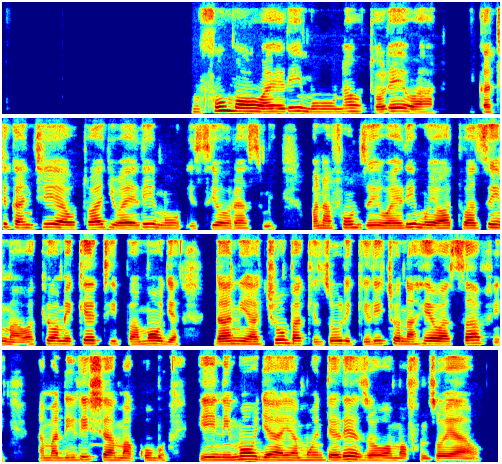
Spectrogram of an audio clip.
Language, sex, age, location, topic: Swahili, female, 36-49, Dar es Salaam, education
